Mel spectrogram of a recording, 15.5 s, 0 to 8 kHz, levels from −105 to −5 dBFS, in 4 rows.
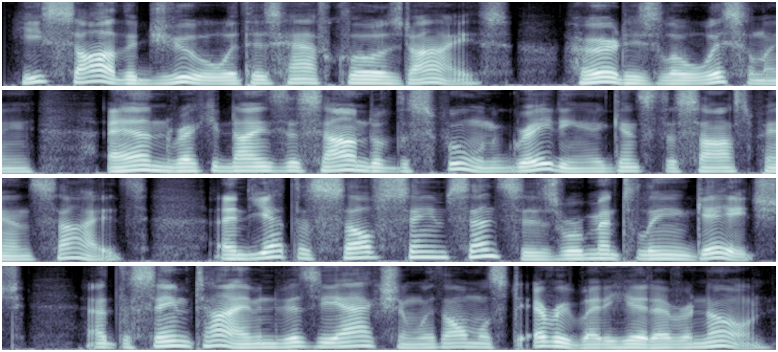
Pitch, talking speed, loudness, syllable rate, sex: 135 Hz, 185 wpm, -19 LUFS, 5.1 syllables/s, male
